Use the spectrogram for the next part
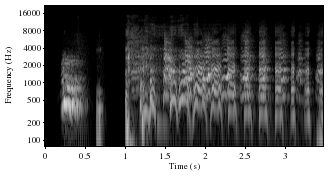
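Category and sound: animal, dog barking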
